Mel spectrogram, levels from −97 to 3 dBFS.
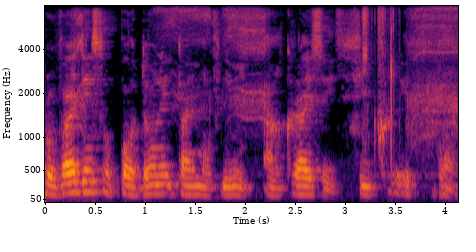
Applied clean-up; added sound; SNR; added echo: none; Camera; 14 dB; none.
